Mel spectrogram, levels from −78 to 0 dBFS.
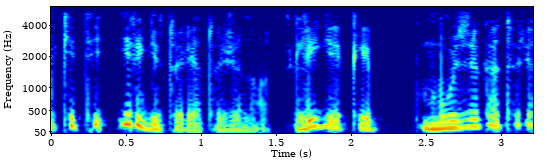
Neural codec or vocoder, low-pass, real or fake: none; 5.4 kHz; real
